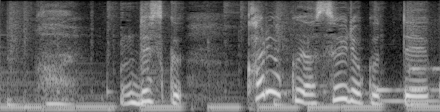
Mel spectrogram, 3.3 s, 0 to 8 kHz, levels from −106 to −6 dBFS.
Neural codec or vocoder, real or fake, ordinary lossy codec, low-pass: none; real; none; none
